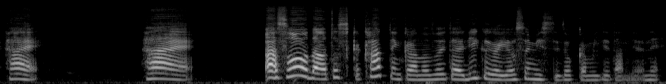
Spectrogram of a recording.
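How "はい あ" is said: ordinary delivery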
